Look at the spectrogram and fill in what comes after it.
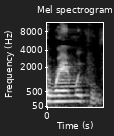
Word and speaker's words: Randwick: And you're the kind of person who would go to the Randwick, yeah, that's how you say it.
